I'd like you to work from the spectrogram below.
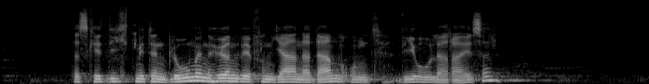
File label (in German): Ansage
